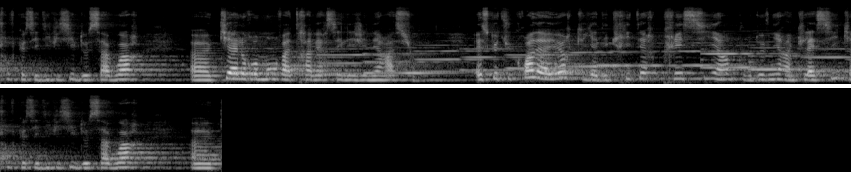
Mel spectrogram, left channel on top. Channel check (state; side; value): drops out; right; at 2.2 s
